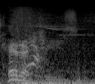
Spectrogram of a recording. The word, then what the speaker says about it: Heracles: So, Phoenix, after boldly besting the Gorgon that ambushed Heracles...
